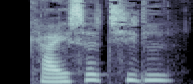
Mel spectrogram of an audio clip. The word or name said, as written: kejsertitel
